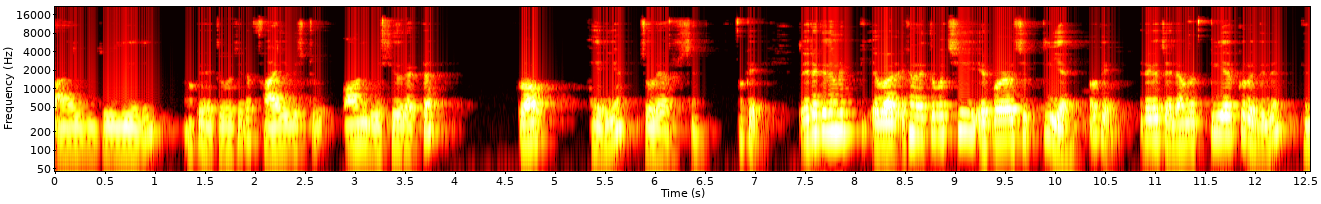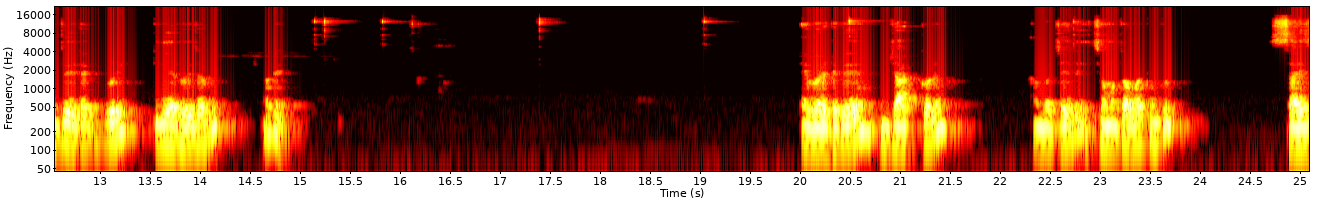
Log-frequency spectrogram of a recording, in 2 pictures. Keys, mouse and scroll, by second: 0.9 5, 2.2 click, 6.3 click, 11.6 click, 15.4 click, 19.2 click, 20.9 scroll down 1, 22.8 click.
